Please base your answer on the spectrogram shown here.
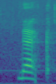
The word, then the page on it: neck: English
